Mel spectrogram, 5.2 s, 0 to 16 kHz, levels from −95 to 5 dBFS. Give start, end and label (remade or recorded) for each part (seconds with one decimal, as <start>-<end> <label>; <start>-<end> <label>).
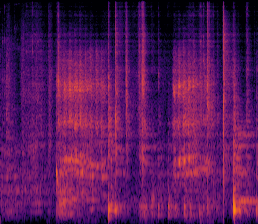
0.0-0.5 recorded; 0.5-5.2 remade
